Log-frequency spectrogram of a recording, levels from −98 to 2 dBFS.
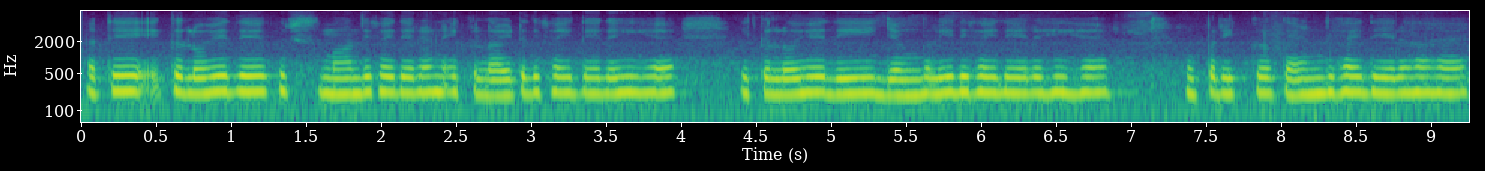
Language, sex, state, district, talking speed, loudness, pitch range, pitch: Punjabi, female, Punjab, Fazilka, 195 wpm, -14 LUFS, 210-225 Hz, 220 Hz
